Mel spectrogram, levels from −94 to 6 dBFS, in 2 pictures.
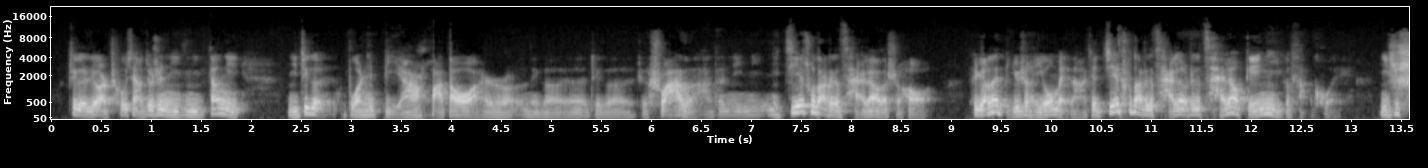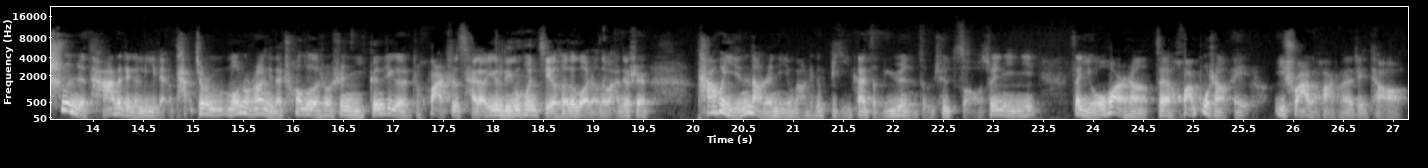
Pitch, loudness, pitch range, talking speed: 110 Hz, -19 LUFS, 100-130 Hz, 360 characters per minute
